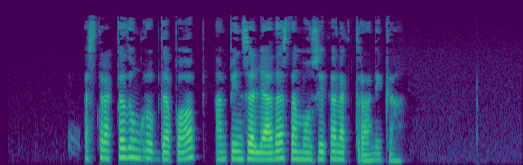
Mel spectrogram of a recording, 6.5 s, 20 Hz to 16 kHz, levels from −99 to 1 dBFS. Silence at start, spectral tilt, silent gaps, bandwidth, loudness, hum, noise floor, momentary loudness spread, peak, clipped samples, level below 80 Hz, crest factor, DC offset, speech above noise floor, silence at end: 1.05 s; -5 dB/octave; none; 11.5 kHz; -27 LUFS; none; -81 dBFS; 14 LU; -8 dBFS; under 0.1%; -78 dBFS; 22 dB; under 0.1%; 55 dB; 1.5 s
